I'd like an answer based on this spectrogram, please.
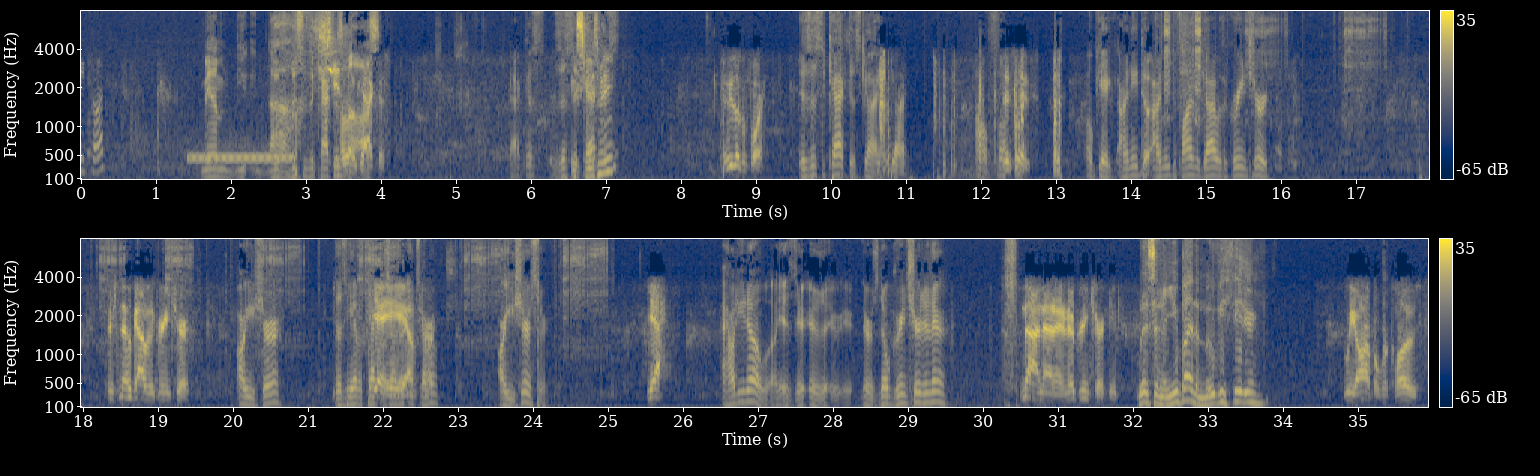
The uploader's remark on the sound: Prank Phone Calls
